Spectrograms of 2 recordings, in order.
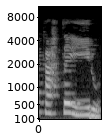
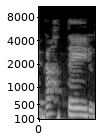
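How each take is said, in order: First: The vowels e and i are split apart. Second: The vowels e and i form one syllable. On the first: The speaker calls it wrong. "não é carteiro" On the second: The speaker calls it right. "é carteiro"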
